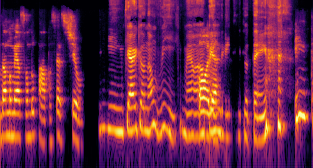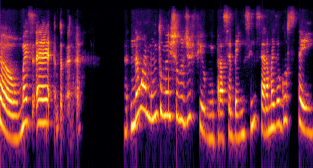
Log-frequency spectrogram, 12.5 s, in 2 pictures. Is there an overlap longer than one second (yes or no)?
no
